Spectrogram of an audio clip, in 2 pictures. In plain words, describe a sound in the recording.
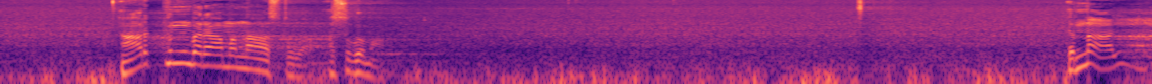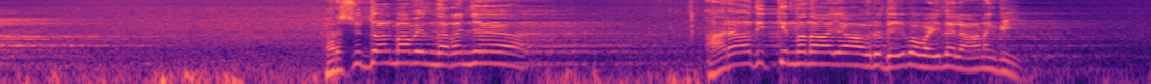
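A young man sings slowly into a microphone.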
